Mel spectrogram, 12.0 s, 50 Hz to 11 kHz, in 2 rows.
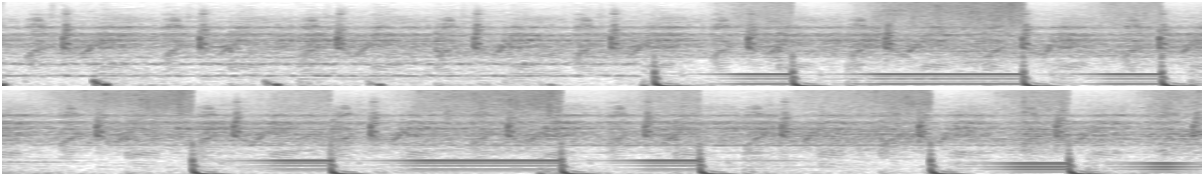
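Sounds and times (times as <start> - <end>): deep electronic kick drums: 3.2 - 8.1, 8.7 - 10.0, 10.6 - 12.0.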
